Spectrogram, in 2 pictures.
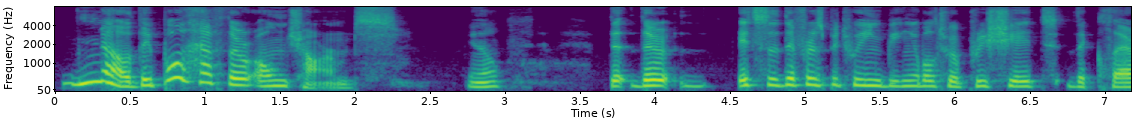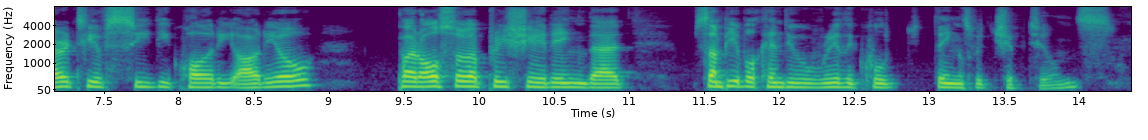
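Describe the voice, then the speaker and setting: A man co-hosting a podcast, chatting informally and haltingly, often repeating words as he goes. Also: high voice, warm tone, no room sound, clean studio sound. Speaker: podcast co-host. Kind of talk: casual chat.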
